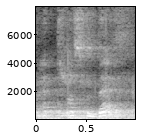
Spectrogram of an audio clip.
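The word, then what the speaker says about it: Πέτρος: 말을 주요 베드로 근데 이거는 이제 헬라어로 페트로스 발음은 이제 페트로스 반석이라는 뜻이에요 어 베드로가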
